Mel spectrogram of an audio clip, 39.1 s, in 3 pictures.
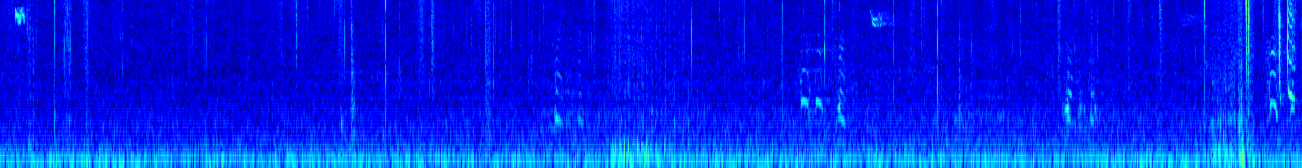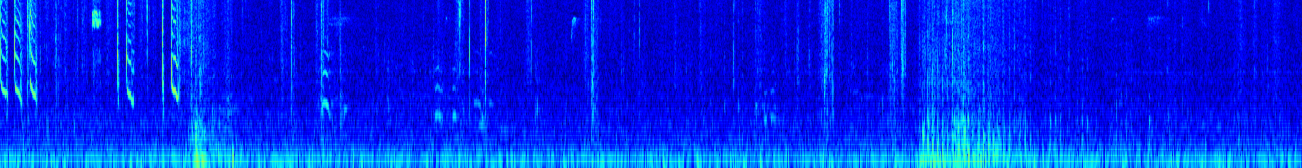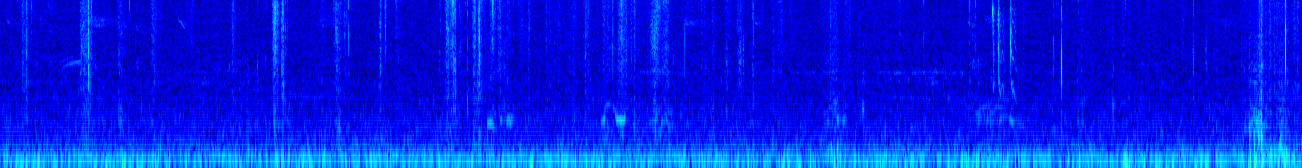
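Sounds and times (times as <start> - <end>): faint bird calls: 7.9 - 9.0, 11.8 - 15.1, 34.1 - 36.3.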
